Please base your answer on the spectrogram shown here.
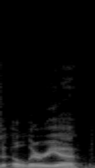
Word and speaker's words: Illyria: I am aware, by the way, that it is Illyria, but I am also from a state that's very particular about pronouncing things in a very particular manner, and typically we leave, like, A's at the end of names kind of silent. So, blame my homeland, but I'm resistant to changing that.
